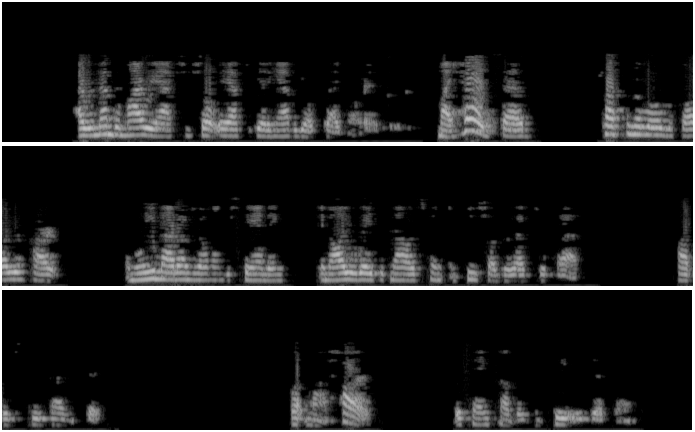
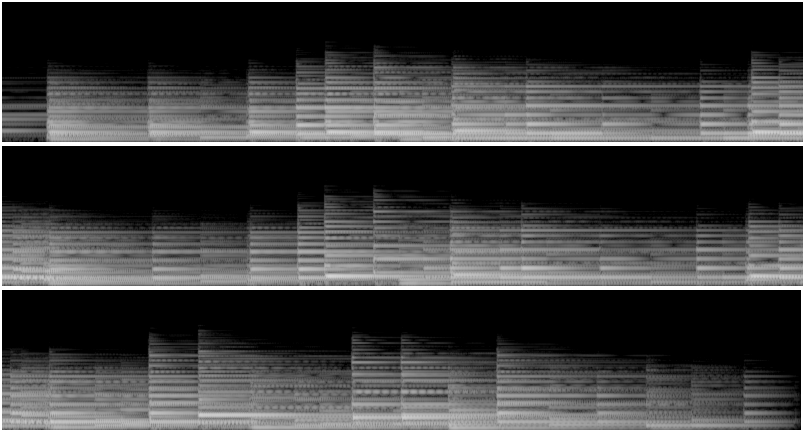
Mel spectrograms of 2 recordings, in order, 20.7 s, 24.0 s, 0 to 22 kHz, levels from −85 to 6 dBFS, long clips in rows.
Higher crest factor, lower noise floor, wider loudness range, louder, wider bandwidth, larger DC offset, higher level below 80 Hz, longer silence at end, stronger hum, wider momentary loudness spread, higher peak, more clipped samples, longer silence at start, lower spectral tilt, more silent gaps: about the same, 16 dB vs 18 dB; first, under -90 dBFS vs -40 dBFS; first, 9 LU vs 4 LU; second, -28 LUFS vs -19 LUFS; about the same, 4.9 kHz vs 5.2 kHz; neither; second, -72 dBFS vs -44 dBFS; first, 0.6 s vs 0.25 s; neither; about the same, 14 LU vs 13 LU; second, -12 dBFS vs -2 dBFS; neither; first, 0.75 s vs 0 s; about the same, -10 dB/octave vs -10.5 dB/octave; first, 4.27-4.31 s, 5.44-5.90 s, 7.63-8.09 s, 9.88-10.01 s, 12.95-13.61 s, 15.05-16.66 s, 17.67-18.32 s vs none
